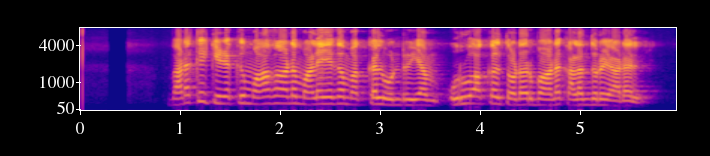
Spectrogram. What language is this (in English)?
Tamil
